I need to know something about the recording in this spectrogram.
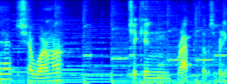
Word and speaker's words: shawarma: not a sandwich I also had a a schwarma uh sha how do you say that shawarma chicken wrap that was pretty good yeah that's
